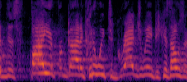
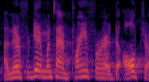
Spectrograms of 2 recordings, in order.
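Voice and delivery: ordinary talk

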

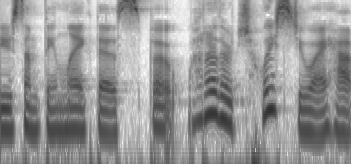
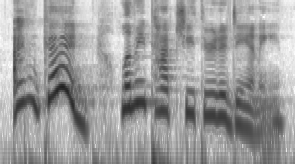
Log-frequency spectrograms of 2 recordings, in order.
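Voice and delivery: perky receptionist; 6 semitones higher than usual. Acted. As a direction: chirp it down the phone. Receptionist voiced on the phone.

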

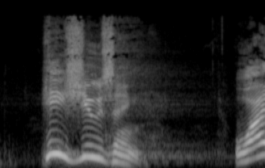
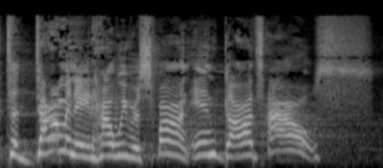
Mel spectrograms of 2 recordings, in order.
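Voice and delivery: preaching; 6 semitones higher than usual. Acted. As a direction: preach it with rising passion. Preaching stays at full force.

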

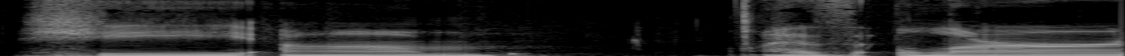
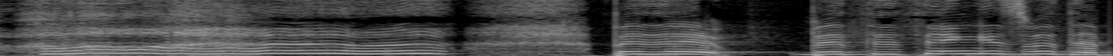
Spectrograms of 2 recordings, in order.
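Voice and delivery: imitating anxious partner; 13 semitones higher than usual. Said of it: "you are just like".

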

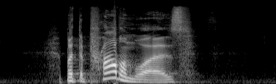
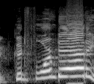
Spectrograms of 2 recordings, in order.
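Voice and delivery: put-on much higher, eager kid's question; young boy asking; 7 dB louder, slower than usual. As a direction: squeak it up like a boy seeking praise. Boy asking his dad.

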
